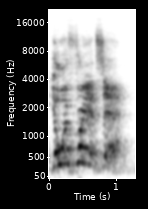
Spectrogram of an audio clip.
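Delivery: high, loud, slow shout; yelling. Retold or imitated. A rowdy guest yelling in the hotel lobby. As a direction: bellow it across the hotel lobby. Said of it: "I would not stop yelling".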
